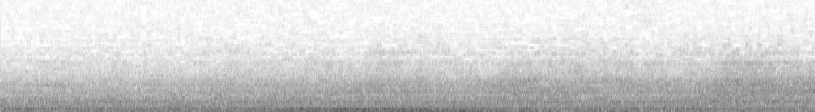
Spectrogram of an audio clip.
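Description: A Lufthansa City airliner bound for Munich at Manchester Airport gives off a steady, broad jet-engine roar, loud and sustained, swelling slightly midway without any talk.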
